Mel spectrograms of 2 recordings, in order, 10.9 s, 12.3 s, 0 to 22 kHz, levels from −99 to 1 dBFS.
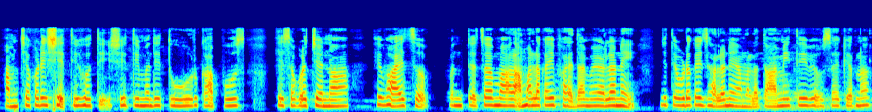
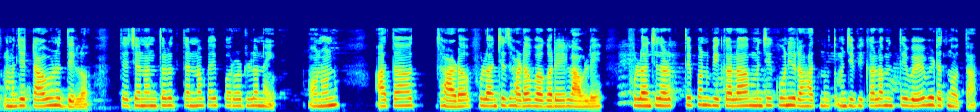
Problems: constant background noise, background conversations at intervals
